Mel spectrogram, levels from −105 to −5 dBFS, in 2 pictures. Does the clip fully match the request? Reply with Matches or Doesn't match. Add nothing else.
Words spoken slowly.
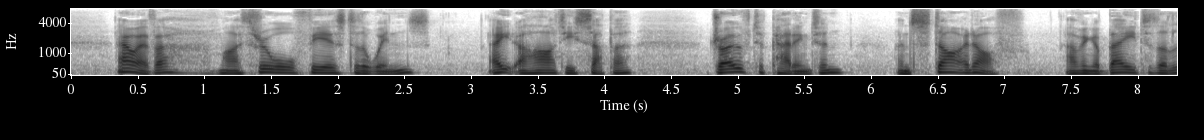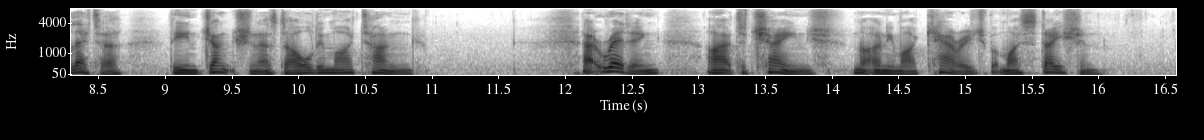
Doesn't match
